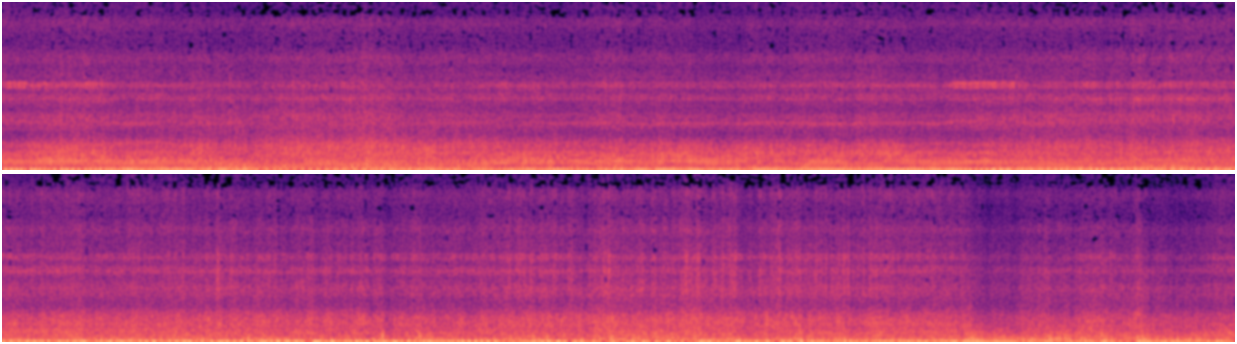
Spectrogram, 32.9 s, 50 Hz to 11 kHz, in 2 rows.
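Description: Blade 350QX quadcopter's four brushless motors and propellers in flight, heard close up from a camera mounted on the drone: a loud, steady buzzing whine whose pitch wavers up and down as the motor speeds change.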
